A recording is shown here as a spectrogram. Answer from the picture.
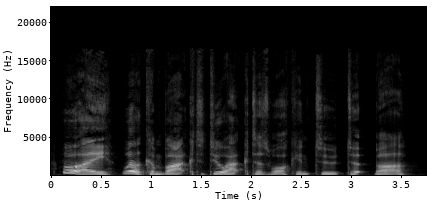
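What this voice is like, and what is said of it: Dodgy Scottish accent drifting northern. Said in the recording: “a pretty dodgy Scottish accent ... Oh, I've gone a bit northern.”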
